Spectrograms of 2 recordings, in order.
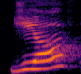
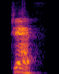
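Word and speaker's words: Geoff: of July yeah weeks GI off I hope I'm saying your name GI off Mitchell thank you for coming in Jeff Jeff is it Jeff yeah okay yes Jeff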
